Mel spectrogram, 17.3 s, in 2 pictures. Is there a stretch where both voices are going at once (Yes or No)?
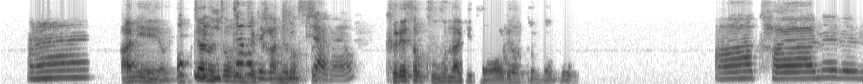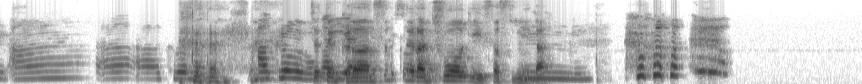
Yes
